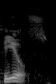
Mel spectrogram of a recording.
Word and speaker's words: Feals: And it's spelled F-E-A-L-S, not F-E-E-L-S, Ross. F-E-A-L-S. F-E-A-L-S. Feels.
